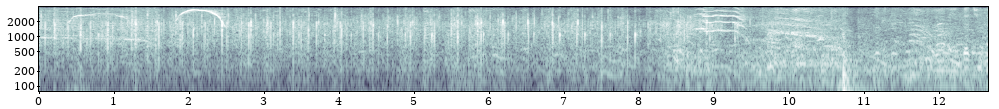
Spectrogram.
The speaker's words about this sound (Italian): un applauso forte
